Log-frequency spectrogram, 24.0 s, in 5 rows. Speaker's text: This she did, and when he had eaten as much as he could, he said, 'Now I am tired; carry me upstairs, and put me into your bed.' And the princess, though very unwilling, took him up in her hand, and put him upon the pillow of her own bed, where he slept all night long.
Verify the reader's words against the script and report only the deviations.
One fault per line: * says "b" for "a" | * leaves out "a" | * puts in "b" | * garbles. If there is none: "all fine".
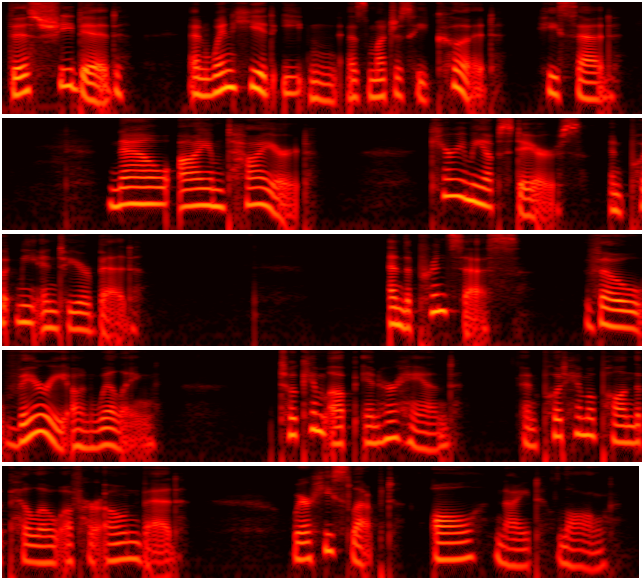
all fine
